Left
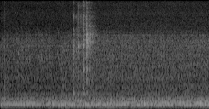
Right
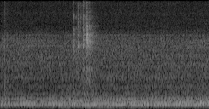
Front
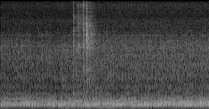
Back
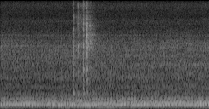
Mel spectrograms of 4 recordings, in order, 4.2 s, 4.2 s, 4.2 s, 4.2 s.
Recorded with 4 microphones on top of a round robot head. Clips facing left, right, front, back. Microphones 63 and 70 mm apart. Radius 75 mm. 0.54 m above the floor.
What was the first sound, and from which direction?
Crushing, 140° left.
